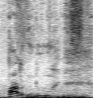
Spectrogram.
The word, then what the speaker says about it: Pärnu: I'm going to say you pronounce it Pärnu.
